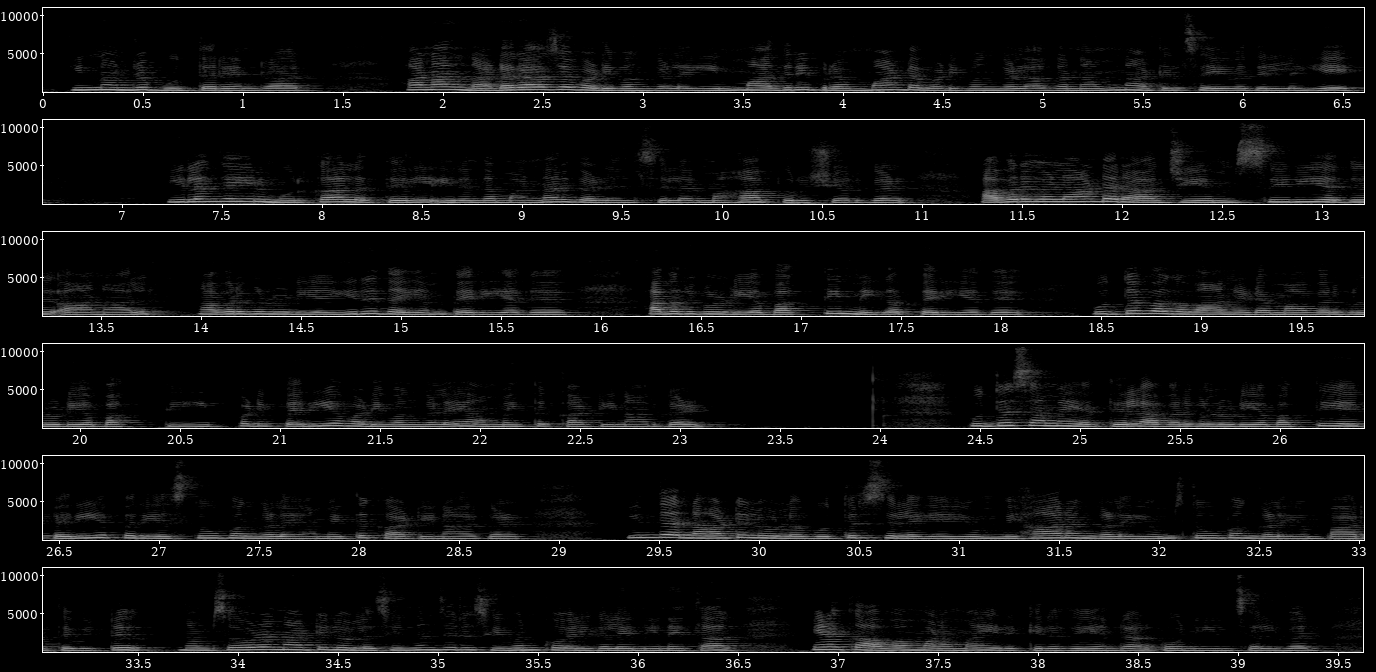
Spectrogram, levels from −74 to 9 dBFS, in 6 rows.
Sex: female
